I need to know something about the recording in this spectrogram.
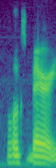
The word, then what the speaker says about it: Wilkes-Barre: Wilkes-Barre.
